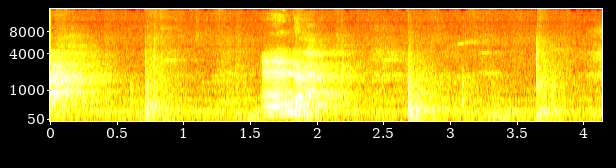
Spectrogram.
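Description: Faint sharp knocks about once a second from a woman swinging a kettlebell and stepping on a wooden floor, with a short vocal sound from her about halfway through and a faint steady hum underneath.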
